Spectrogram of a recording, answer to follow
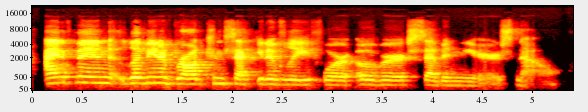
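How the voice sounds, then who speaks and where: In a normal speaking voice, a woman talks at a fairly high pitch and a fairly slow pace with ordinary pitch variation and hardly any pauses. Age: 20s. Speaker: expat guest speaker. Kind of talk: webinar chat.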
